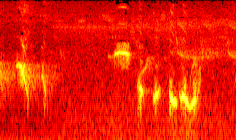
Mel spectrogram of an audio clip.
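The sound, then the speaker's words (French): A lyrebird mimics new noises that have invaded its environment, letting out a quick run of varied whistles and chirps: two early notes, a pause, then a bright burst of five or six clear calls with no talking. “Depuis quelque temps, l'oiseau lyre imite de nouveaux bruits qui ont envahi son environnement.”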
